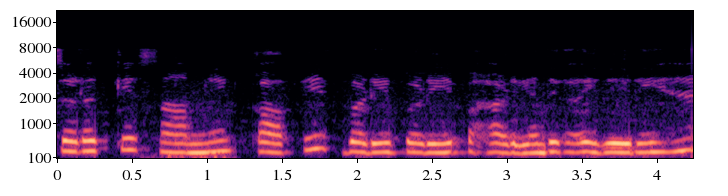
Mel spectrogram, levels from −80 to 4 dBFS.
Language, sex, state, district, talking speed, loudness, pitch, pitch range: Hindi, female, Punjab, Pathankot, 155 wpm, -15 LUFS, 250 Hz, 240-270 Hz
